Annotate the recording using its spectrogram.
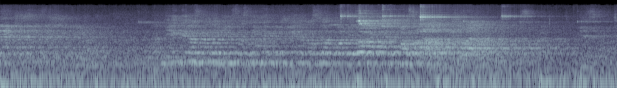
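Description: Young players shout to each other across an echoing hall.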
